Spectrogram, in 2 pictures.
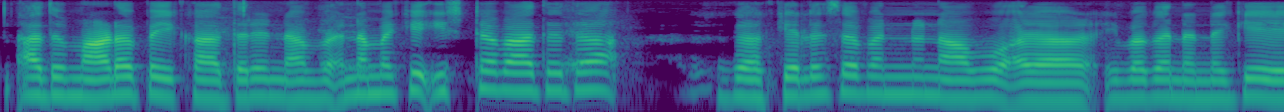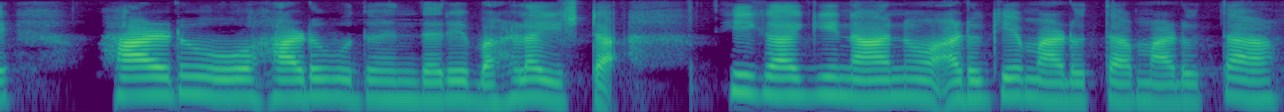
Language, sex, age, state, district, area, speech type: Kannada, female, 60+, Karnataka, Bangalore Urban, rural, spontaneous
